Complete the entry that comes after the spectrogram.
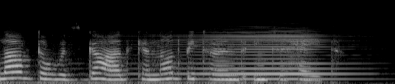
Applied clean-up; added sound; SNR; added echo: none; Bowed string instrument; 6 dB; none.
